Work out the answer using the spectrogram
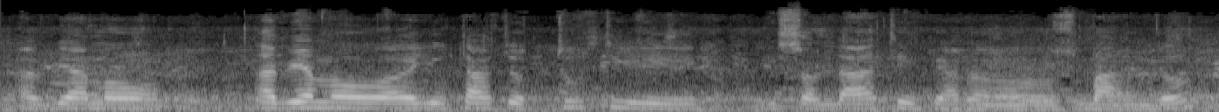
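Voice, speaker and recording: A woman speaks very slowly in a fairly low voice with fairly even intonation, crowd noise behind her and audible room echo. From northern Italy, Veneto (Cimbrian, Cansiglio). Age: 90s. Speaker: war veteran. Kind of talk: interview.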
